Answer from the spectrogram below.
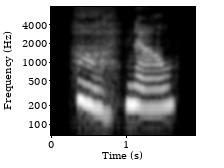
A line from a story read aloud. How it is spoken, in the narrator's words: he said with a sigh of content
